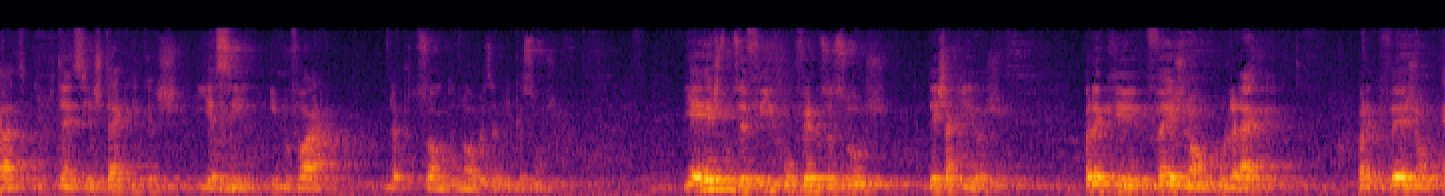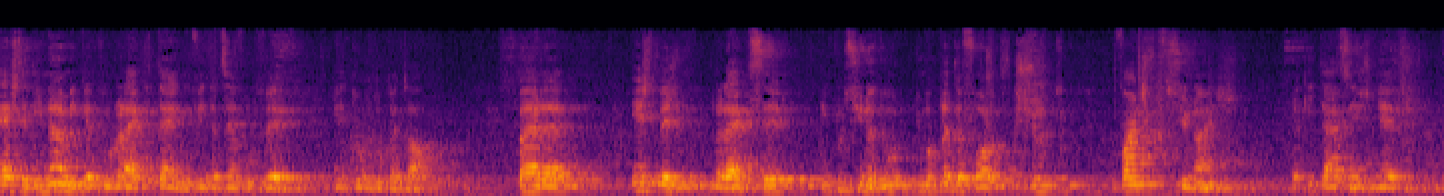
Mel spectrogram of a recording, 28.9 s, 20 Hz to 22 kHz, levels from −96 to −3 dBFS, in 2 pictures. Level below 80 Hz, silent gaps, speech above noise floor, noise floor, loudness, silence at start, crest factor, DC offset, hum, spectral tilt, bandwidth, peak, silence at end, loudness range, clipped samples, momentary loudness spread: -60 dBFS; none; 23 dB; -51 dBFS; -28 LUFS; 0 s; 22 dB; under 0.1%; none; -6.5 dB/octave; 11.5 kHz; -6 dBFS; 0 s; 8 LU; under 0.1%; 19 LU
